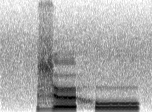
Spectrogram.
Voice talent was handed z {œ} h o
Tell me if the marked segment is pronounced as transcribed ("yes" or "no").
yes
